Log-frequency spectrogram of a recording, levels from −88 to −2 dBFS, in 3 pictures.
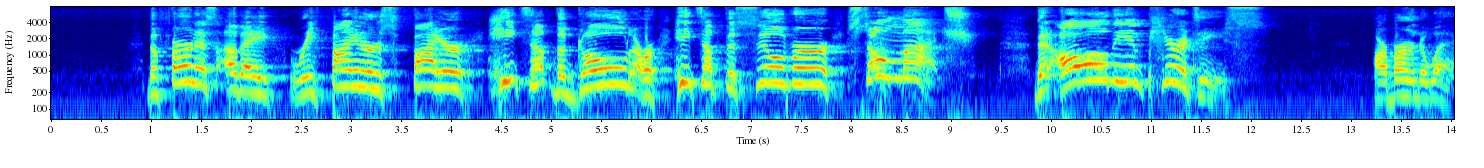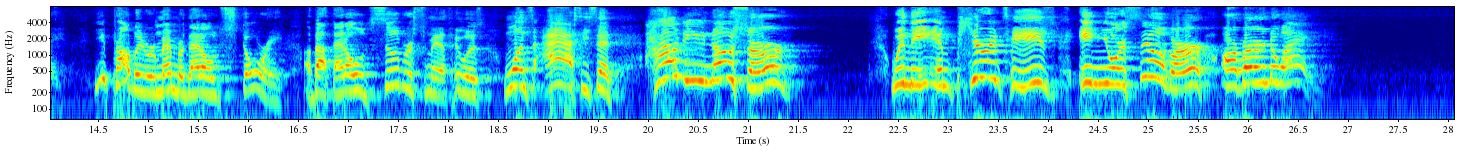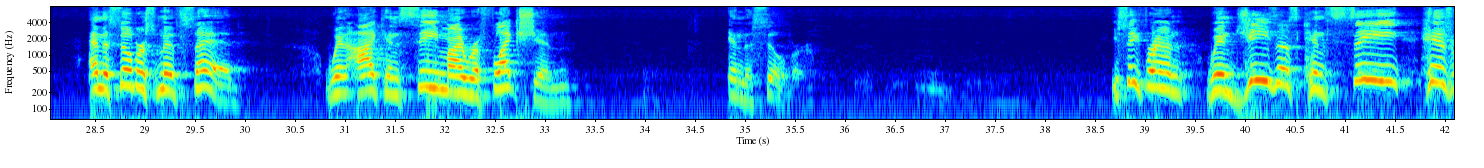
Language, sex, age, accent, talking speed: English, male, 40-59, American, 105 wpm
